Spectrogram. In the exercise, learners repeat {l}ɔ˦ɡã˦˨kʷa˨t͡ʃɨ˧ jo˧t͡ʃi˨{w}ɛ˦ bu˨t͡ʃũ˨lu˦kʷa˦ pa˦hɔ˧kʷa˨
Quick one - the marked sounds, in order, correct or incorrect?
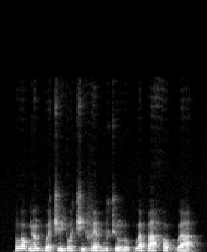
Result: correct, incorrect: v

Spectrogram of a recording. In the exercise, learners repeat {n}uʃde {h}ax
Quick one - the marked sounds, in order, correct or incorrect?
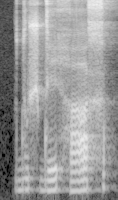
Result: incorrect: d, correct

